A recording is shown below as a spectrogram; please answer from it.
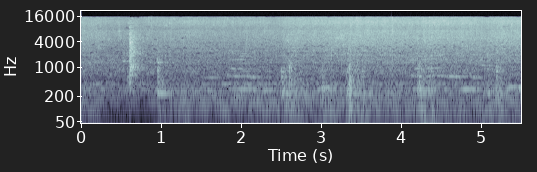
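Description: Onion, capsicum and other vegetables fry for mutton paya chilli, a close, constant sizzle with a few scraping stirs and clinks of a utensil against the pan.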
